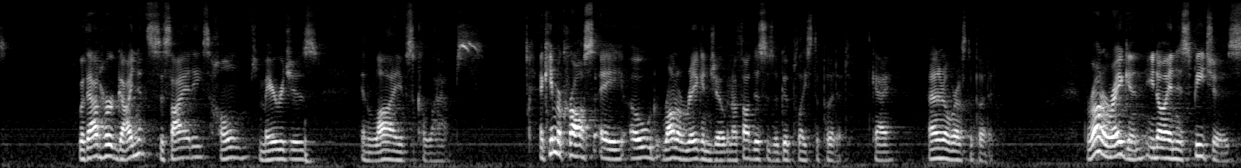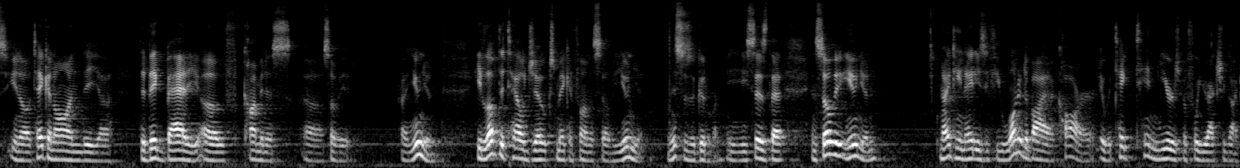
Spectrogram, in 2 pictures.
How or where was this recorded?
large echoing room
